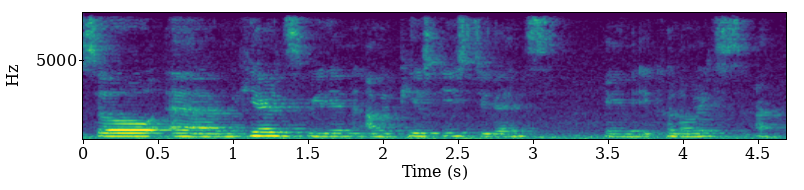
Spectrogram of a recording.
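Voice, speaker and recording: A woman speaks at medium pitch and a moderate pace in a monotone, flat intonation, with audible room echo and noticeable background noise. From Ghana. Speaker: PhD researcher and university lecturer. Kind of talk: interview.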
